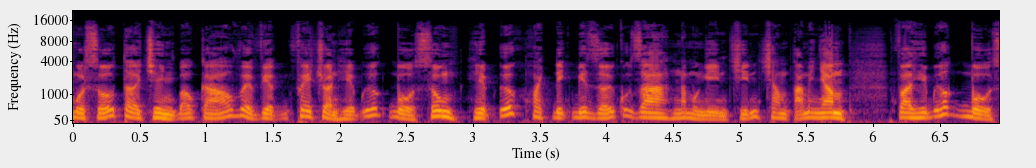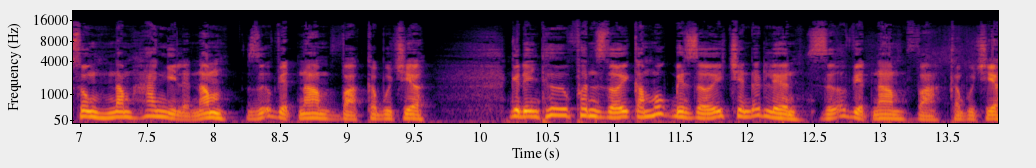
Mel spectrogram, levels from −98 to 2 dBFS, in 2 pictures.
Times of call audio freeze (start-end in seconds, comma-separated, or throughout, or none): none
